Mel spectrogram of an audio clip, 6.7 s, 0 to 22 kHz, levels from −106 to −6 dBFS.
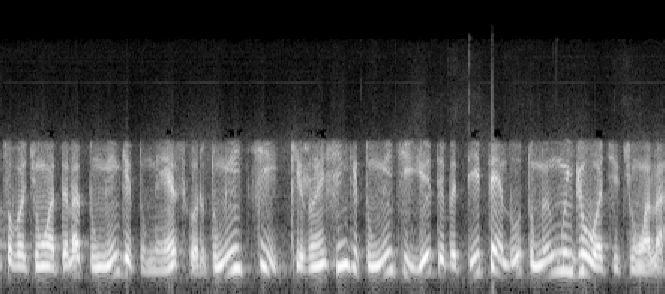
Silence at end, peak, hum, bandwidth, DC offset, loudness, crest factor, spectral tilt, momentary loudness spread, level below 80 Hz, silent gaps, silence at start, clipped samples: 0 s; 0 dBFS; none; 3.8 kHz; under 0.1%; -16 LUFS; 16 dB; -7.5 dB/octave; 5 LU; -70 dBFS; none; 0.05 s; under 0.1%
